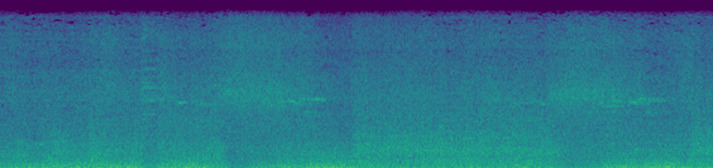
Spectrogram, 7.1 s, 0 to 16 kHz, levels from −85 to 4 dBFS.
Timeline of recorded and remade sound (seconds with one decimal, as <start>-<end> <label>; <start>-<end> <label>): 0.0-2.3 recorded; 2.3-4.2 remade; 4.2-7.1 recorded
